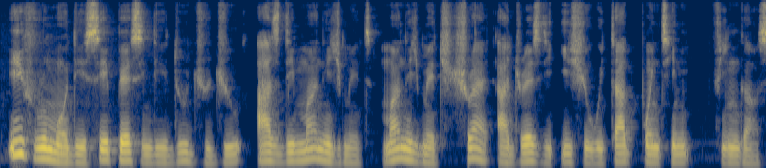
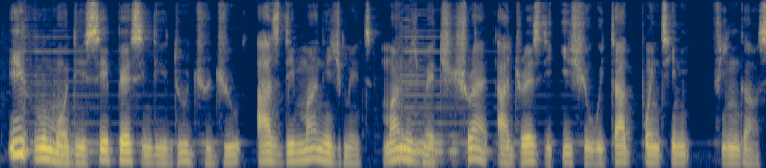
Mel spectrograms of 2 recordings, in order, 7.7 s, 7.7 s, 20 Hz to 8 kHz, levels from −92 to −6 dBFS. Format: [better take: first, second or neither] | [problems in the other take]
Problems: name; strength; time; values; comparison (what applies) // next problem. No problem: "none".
first | noise reduction (neural mask model RNNoise)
